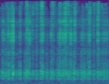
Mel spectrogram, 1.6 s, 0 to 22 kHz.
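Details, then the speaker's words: Kawasaki ZX-10RR with a new 12 V battery, key on and engine off: buzzing whirr with irregular rapid clicks as the exhaust servo binds and jams. "Jam ಆಗ್ತಾಯಿದೆ servo body."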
